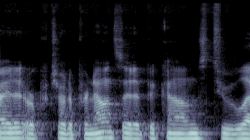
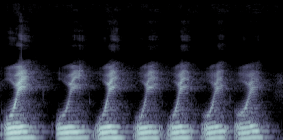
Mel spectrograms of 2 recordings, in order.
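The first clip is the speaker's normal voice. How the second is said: said quickly; 3 semitones higher than usual. Shown as a demonstration. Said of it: "try to say this quickly".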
